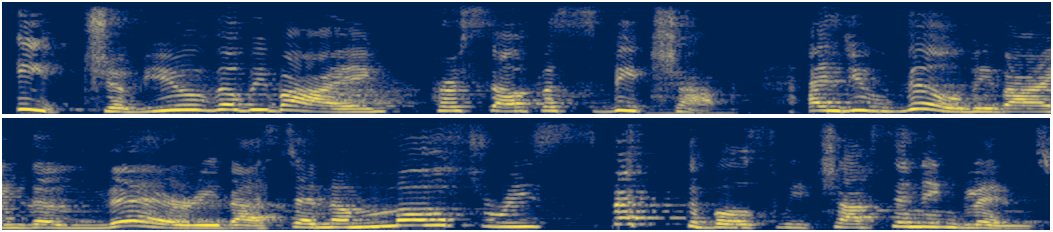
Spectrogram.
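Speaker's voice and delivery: high, loud witch rant. Acted. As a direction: rage like the Grand High Witch. Grand High Witch speech.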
